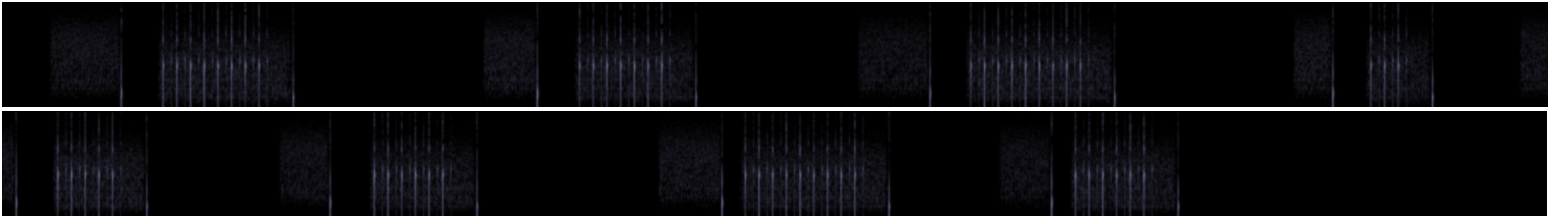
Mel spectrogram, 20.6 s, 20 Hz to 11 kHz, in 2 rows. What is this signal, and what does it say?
Pulse dialling, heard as a rotary dial, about 11 pulses a second. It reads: 8 7 9 3 5 6 9 6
